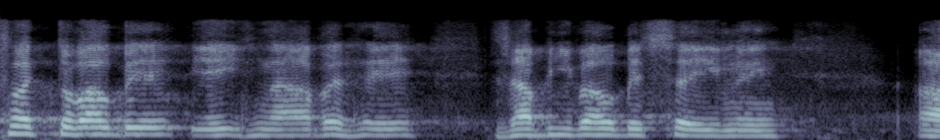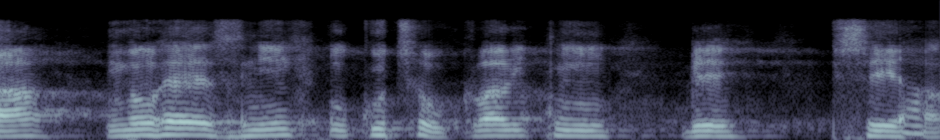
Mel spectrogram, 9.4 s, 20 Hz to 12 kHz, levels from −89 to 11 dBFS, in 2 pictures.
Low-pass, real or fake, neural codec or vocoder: 7.2 kHz; fake; codec, 16 kHz, 4 kbps, FreqCodec, smaller model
